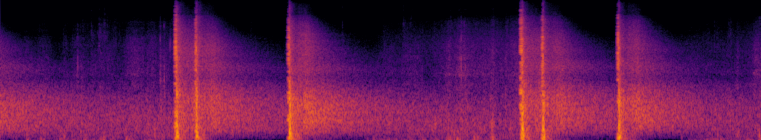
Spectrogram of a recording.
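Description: Six rifle shots: a quick pair about two seconds in, a single shot, another quick pair, then one more. Each shot is followed by a long echo that dies away.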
